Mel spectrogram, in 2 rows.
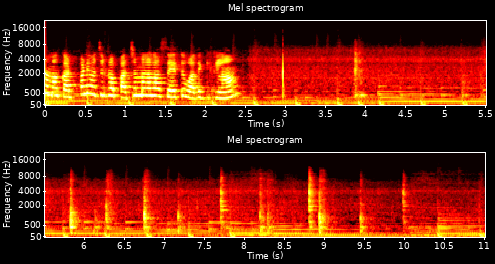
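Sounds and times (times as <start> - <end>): vegetables sizzling in oil: 0.0 - 11.0
spatula scraping and knocking pan: 5.2 - 10.2.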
